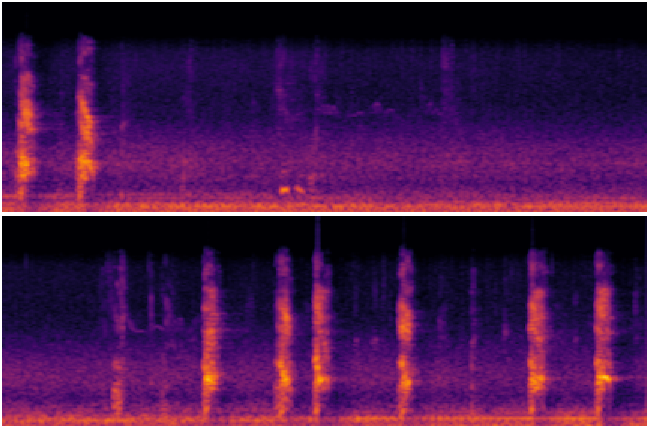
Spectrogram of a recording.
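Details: Barking Corgi: two quick barks, a long quiet gap, then a rapid run of about ten short, punchy barks in pairs and clusters, with a low constant hum underneath.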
